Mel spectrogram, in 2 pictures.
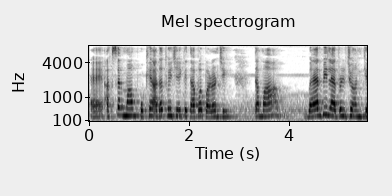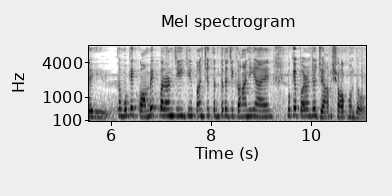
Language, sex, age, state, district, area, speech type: Sindhi, female, 45-60, Maharashtra, Mumbai Suburban, urban, spontaneous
